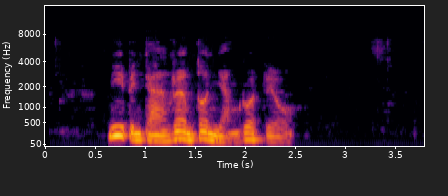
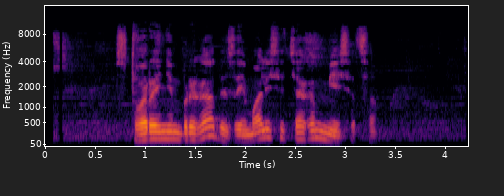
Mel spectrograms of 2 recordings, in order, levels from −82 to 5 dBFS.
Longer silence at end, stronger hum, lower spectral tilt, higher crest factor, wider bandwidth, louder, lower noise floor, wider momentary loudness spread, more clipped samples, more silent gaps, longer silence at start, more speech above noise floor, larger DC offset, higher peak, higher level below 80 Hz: first, 1.3 s vs 0.9 s; first, 50 Hz at -35 dBFS vs none; first, -9.5 dB/octave vs -4 dB/octave; about the same, 16 dB vs 20 dB; second, 6.6 kHz vs 11 kHz; first, -18 LUFS vs -30 LUFS; first, -75 dBFS vs -62 dBFS; about the same, 14 LU vs 14 LU; neither; neither; first, 0.65 s vs 0.1 s; first, 58 dB vs 32 dB; neither; first, -4 dBFS vs -12 dBFS; first, -48 dBFS vs -82 dBFS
